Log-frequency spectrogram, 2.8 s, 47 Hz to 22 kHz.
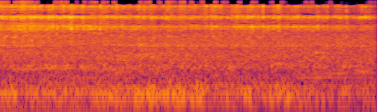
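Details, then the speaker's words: Honda Fan 125 motorcycle engine that was knocking and roaring: the worn needle bearing, spun by hand, gives a rough, uneven low rumble with a faint hiss. The bearing, not the connecting rod, was the source of the noise. "Mas olha que nesse caso não era a biela que tava roncando. O barulho feio mesmo, cara, era nesse rolamentinho aqui, ó."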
